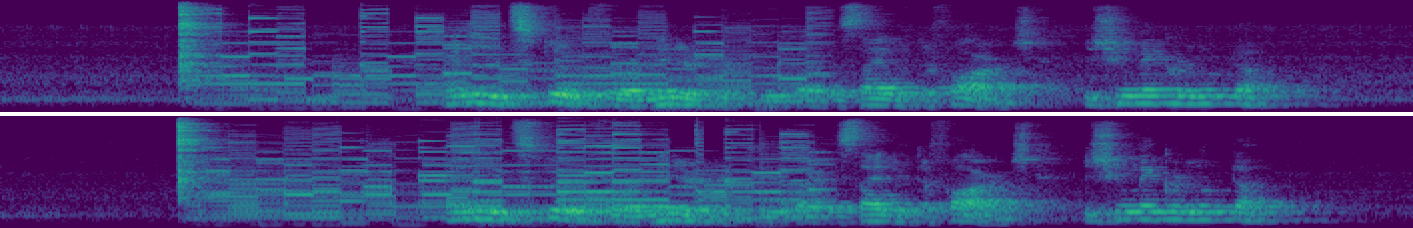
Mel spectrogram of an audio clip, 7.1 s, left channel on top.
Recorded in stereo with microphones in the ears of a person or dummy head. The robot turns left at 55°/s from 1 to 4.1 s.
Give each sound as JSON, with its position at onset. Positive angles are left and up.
{"t": 0.9, "sound": "tapping", "side_deg": -75, "distance_m": 1.1}
{"t": 2.2, "sound": "a man speaking", "azimuth_deg": 60, "distance_m": 0.7}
